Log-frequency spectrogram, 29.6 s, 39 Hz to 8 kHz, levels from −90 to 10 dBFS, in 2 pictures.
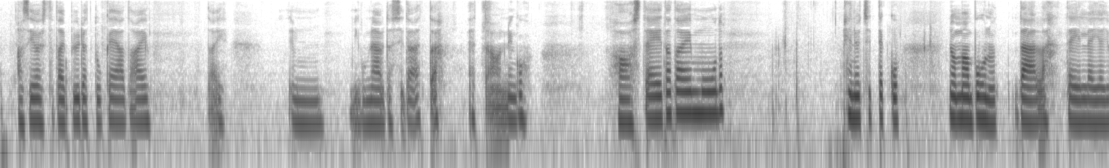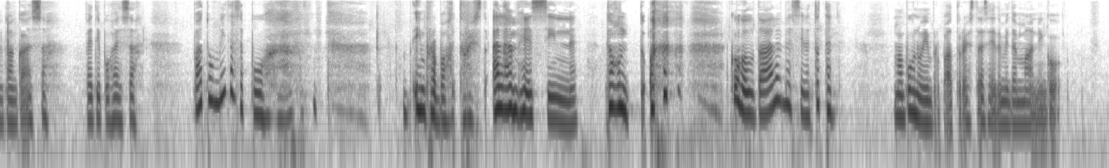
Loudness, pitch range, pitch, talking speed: -22 LUFS, 170-220 Hz, 185 Hz, 115 wpm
